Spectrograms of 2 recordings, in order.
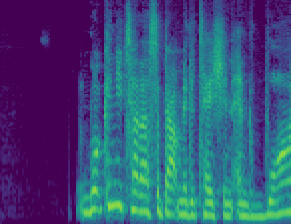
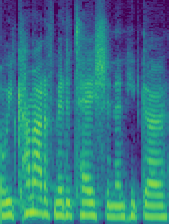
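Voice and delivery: normal talking voice

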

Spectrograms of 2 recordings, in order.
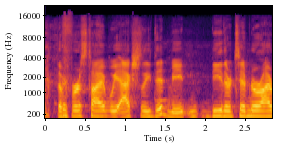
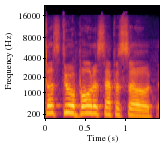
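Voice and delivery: mock excited friend; 7 semitones higher than usual. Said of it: "You were like".

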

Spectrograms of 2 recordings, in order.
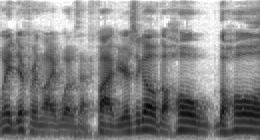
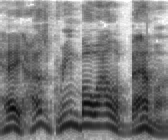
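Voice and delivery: eager question; 7 semitones higher, slower than usual. Retold or imitated. Eager question about Forrest Gump town.

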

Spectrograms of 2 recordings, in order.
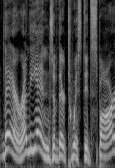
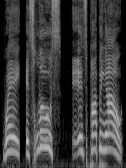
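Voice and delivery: high, alarmed call; raised voice, pitched up; 8 semitones higher than usual. A narrator's reading. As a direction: call out a problem urgently. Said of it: "she called".

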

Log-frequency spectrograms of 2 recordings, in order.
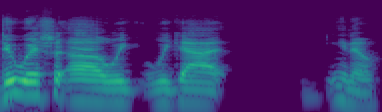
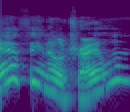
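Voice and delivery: mock clueless moviegoer; 12 semitones higher, faster than usual.

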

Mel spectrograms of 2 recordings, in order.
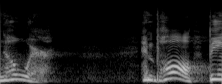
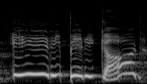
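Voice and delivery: much higher squeaky mock voice; mock tiny voice; 14 semitones higher than usual. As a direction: make it sound tiny and silly. Mocking tiny God.

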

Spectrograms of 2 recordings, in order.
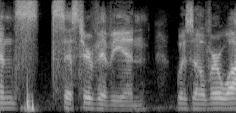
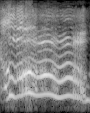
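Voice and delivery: high, loud imitated wailing "Oh"; mock wail; 10 dB louder than usual. Imitating the sister wailing at the movie's end. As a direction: wail it out like someone sobbing. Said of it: "like, wailing".

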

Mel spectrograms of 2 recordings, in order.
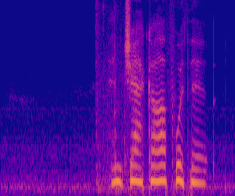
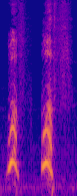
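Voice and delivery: a higher, louder woof woof; barking like a dog; 9 semitones higher, 4 dB louder than usual. Shown as a demonstration. Demonstrating to Ted how a dog should bark, higher and louder. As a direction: show him a proper dog bark. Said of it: "Go be like".

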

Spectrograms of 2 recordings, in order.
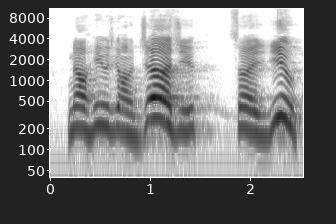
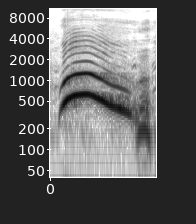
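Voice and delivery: burst of laughter; 14 dB louder than usual. Real, not acted.

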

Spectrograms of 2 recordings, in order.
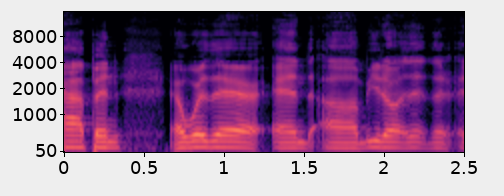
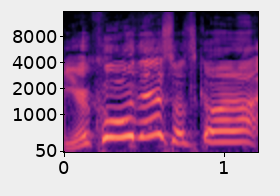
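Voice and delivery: high-pitched, louder retold astonishment; startled disbelief; 11 semitones higher, 7 dB louder than usual. Guest telling how he asked if her husband was cool, startled disbelief. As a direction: blurt it out high, acting out the surprise. Retelling his startled reply to the wife.

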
